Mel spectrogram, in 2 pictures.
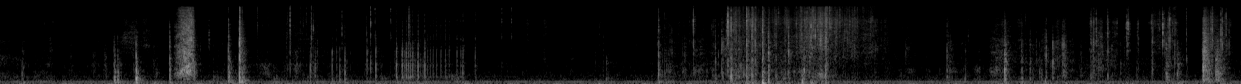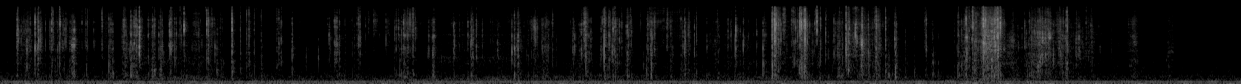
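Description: Plastic wrapper of a Topps Tier One baseball card pack being torn open and crinkled in the hands, with cards slid and handled. Crackling and sharp clicks come in clusters, the busiest about two seconds in, around seven to eight seconds in, and again near the end.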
